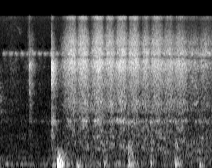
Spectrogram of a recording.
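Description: A whiteboard being wiped clean, a steady rubbing swish starting about a second in with faint knocks as the strokes change direction, fading near the end.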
